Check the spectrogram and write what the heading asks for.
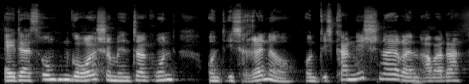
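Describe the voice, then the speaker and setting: A woman's voice: on the low side, a little fast, a bit bright. Blunt, chatty woman comedian. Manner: frank, blunt, colloquial, with restarts. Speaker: stage comedian, podcast guest. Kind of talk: casual chat.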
